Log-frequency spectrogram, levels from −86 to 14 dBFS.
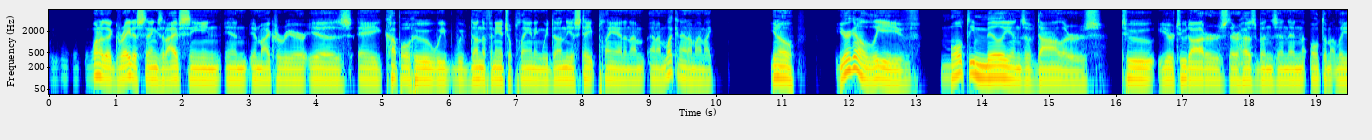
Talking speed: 165 wpm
